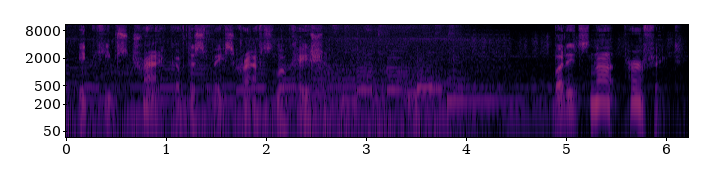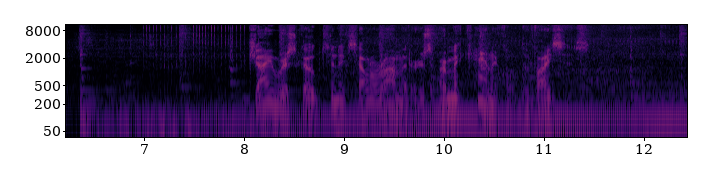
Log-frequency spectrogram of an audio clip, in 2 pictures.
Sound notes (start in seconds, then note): 6.9 dial clicking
